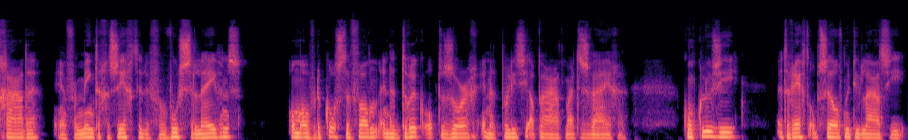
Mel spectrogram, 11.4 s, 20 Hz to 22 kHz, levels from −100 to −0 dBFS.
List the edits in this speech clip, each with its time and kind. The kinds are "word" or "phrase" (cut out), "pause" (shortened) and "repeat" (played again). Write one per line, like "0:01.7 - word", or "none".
none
